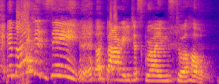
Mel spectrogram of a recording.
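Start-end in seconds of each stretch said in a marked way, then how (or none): 0.1-1.2 high, hammed-up urgent cry; frantic plea. Richard drags John to his office, high frantic cry. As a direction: cry it out high in mock panic.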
